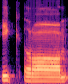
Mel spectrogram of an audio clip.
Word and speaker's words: الإكرام: വൽ ഇക്റാം, വൽ ഇക്റാം, ഇക്റാം എന്ന ശബ്ദം ചലിപ്പിക്കരുത്. ഇക്റാം എന്ന് തീരെ കാഫിനെ കേൾപ്പിക്കാതെ അതിൻ്റെ ഹംസ് പോക്കിക്കൊണ്ട് ഉച്ചരിക്കരുത്, ഹംസ് വേണം.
